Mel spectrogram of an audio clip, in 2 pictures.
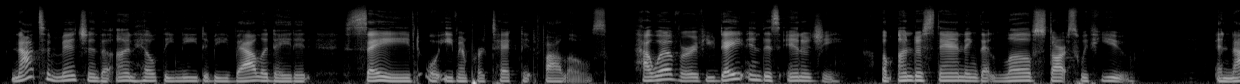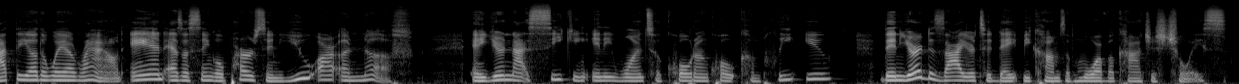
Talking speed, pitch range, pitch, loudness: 155 wpm, 155-195 Hz, 170 Hz, -29 LUFS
